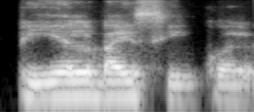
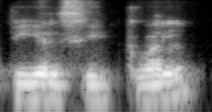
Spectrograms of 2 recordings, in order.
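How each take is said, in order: First: The word 'by' is spoken between the letters. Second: The letters are read with no word between. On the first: The speaker calls it right. "say P L by S Q L" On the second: The speaker calls it wrong. "don't say P L S Q L"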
